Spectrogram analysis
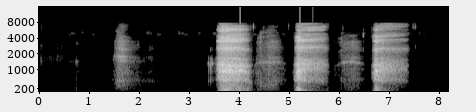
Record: {
  "exhalation_length": "8.2 s",
  "exhalation_amplitude": 13717,
  "exhalation_signal_mean_std_ratio": 0.34,
  "survey_phase": "beta (2021-08-13 to 2022-03-07)",
  "age": "45-64",
  "gender": "Female",
  "wearing_mask": "No",
  "symptom_none": true,
  "smoker_status": "Never smoked",
  "respiratory_condition_asthma": false,
  "respiratory_condition_other": false,
  "recruitment_source": "REACT",
  "submission_delay": "1 day",
  "covid_test_result": "Negative",
  "covid_test_method": "RT-qPCR"
}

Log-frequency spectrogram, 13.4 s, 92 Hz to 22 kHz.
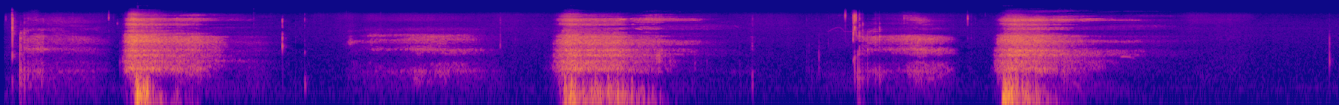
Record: {
  "exhalation_length": "13.4 s",
  "exhalation_amplitude": 31976,
  "exhalation_signal_mean_std_ratio": 0.29,
  "survey_phase": "beta (2021-08-13 to 2022-03-07)",
  "age": "45-64",
  "gender": "Male",
  "wearing_mask": "No",
  "symptom_cough_any": true,
  "symptom_runny_or_blocked_nose": true,
  "symptom_fever_high_temperature": true,
  "symptom_headache": true,
  "smoker_status": "Never smoked",
  "respiratory_condition_asthma": true,
  "respiratory_condition_other": false,
  "recruitment_source": "Test and Trace",
  "submission_delay": "2 days",
  "covid_test_result": "Positive",
  "covid_test_method": "LFT"
}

